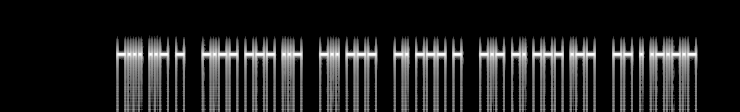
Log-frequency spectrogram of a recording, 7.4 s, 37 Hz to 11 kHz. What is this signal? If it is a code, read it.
Morse code, heard as a keyed tone, about 46 wpm, 700 Hz. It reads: BUT YOU DO NOT KNOW ME.
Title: Sentences from Top 600 Words 45wpm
